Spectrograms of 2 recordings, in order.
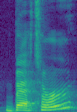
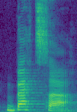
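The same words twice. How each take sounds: First: An R sound is heard at the end. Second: No R sound is heard at the end. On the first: The speaker calls it wrong. "I'm not saying better" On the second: The speaker calls it right. "I'm saying better"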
